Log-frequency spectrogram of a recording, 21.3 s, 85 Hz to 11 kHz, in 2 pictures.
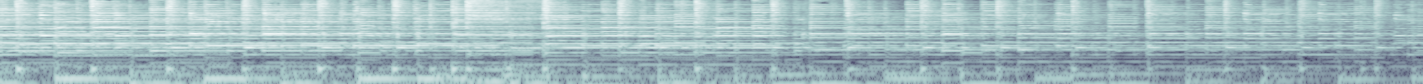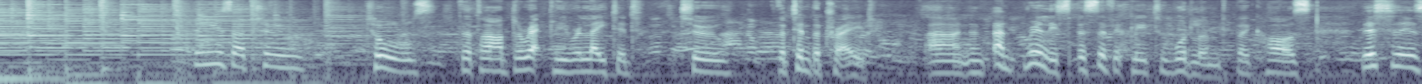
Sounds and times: Music: 0.0s - 13.9s
Speech: 12.1s - 21.3s.

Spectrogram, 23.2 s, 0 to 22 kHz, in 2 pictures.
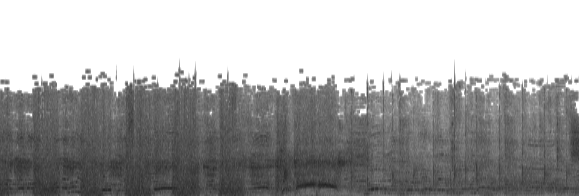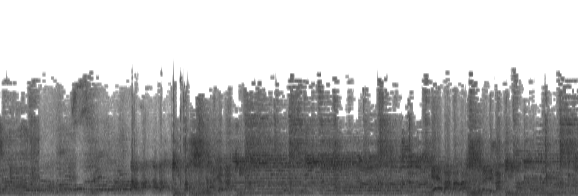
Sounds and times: Music: 0.0s - 12.4s, 15.0s - 23.1s
Singing: 0.0s - 14.2s, 15.1s - 23.1s.

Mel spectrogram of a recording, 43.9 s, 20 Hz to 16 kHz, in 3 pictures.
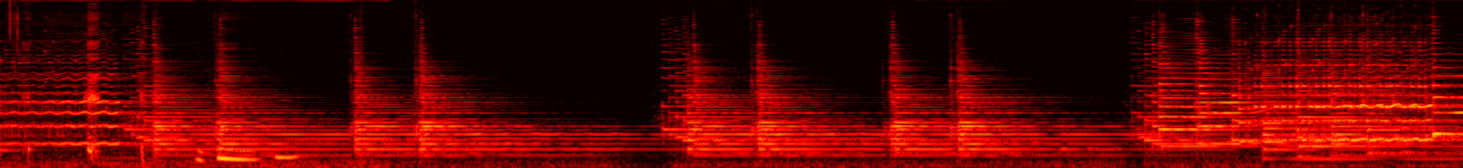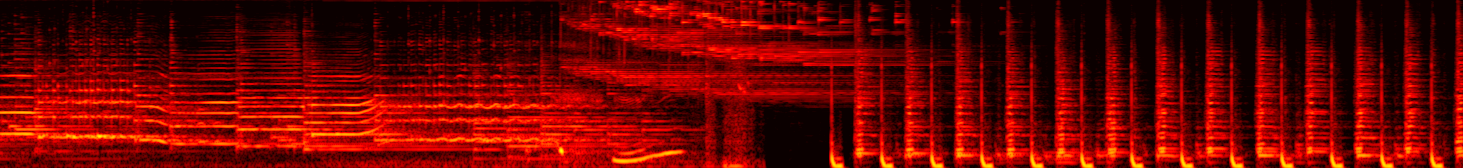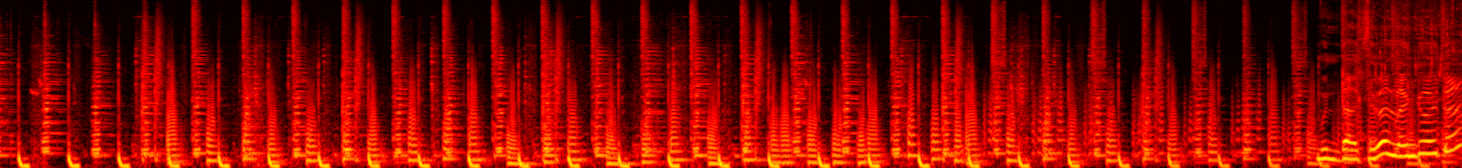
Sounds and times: Music: 0.0s - 43.8s.

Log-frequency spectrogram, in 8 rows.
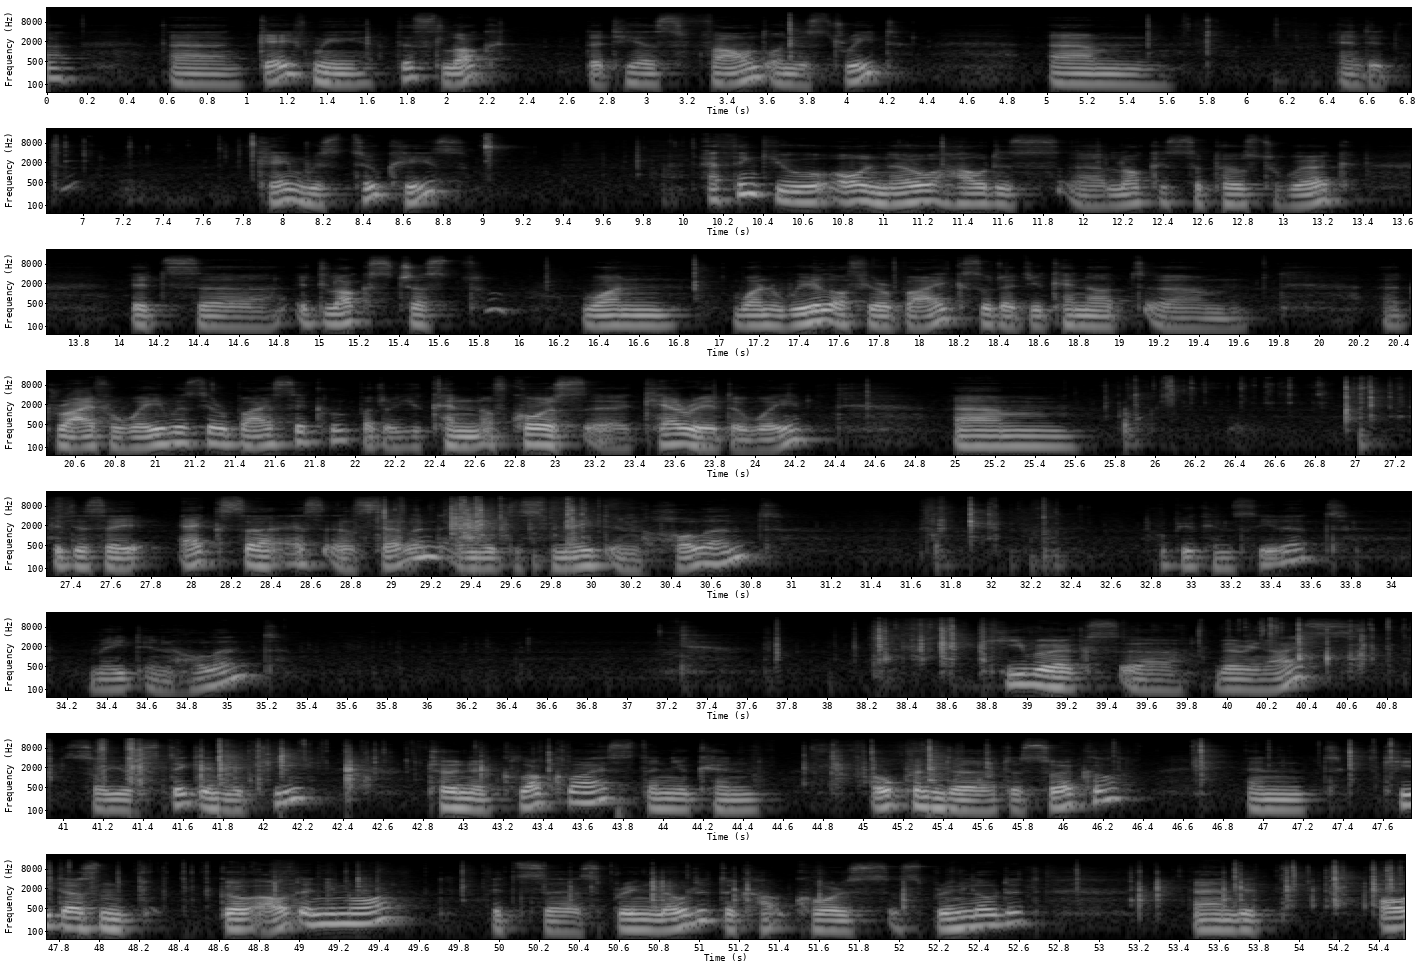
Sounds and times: Speech: 0.0s - 4.4s, 5.0s - 5.7s, 6.4s - 7.0s, 7.9s - 9.0s, 10.1s - 13.4s, 14.0s - 19.7s, 20.3s - 24.4s, 25.0s - 25.7s, 27.3s - 31.0s, 32.8s - 35.4s, 38.8s - 52.7s, 53.4s - 54.5s.

